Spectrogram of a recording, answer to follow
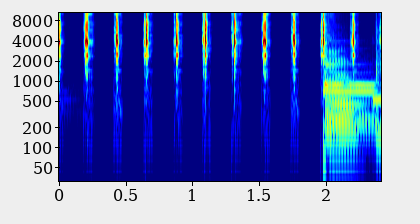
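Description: Clock-tick sound effect of a quiz countdown timer: a steady run of sharp, evenly spaced ticks, about four to five a second.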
